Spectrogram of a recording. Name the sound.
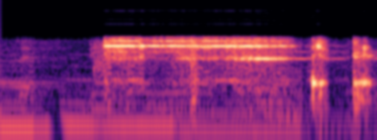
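bell ringing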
